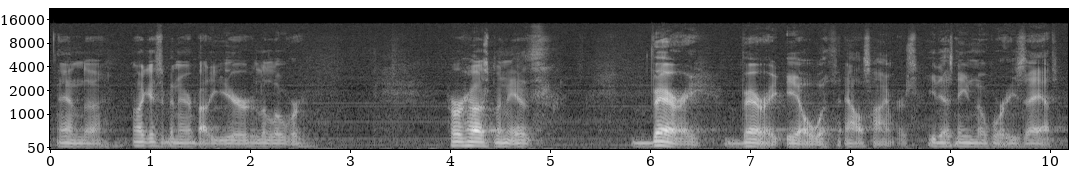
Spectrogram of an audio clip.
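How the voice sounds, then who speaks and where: A man's voice: sits low, steady tone, moderate pace, creaky, a bit bright. An older man, a church elder, telling rambling, emotional stories in a folksy sermon and chuckling often. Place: church sanctuary.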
